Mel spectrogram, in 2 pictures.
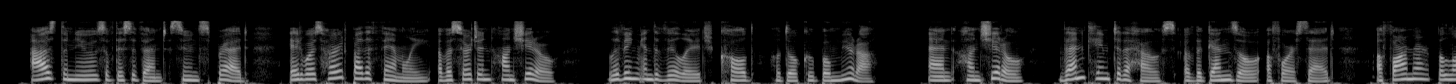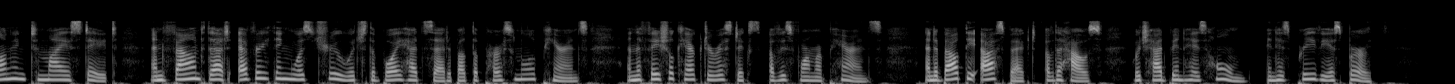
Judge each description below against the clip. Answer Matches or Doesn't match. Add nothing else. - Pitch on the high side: Matches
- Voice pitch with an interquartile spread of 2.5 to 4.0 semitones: Doesn't match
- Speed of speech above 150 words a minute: Matches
